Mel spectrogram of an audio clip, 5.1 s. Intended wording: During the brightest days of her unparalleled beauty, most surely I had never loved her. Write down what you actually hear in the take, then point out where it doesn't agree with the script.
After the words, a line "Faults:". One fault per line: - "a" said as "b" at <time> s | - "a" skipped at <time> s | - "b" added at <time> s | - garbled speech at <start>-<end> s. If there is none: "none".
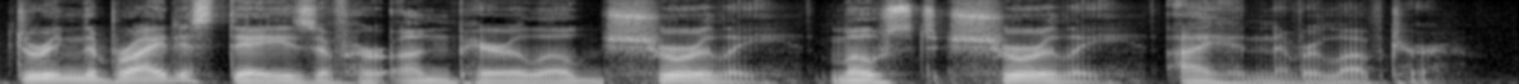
During the brightest days of her unparalleled surely, most surely I had never loved her.
Faults:
- "beauty" said as "surely" at 2.0 s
